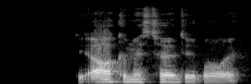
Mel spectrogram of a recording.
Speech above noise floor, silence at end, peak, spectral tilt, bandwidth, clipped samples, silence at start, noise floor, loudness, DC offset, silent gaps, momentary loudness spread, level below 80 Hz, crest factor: 60 dB; 0.15 s; 0 dBFS; -6 dB/octave; 15.5 kHz; under 0.1%; 0.8 s; -75 dBFS; -15 LUFS; under 0.1%; none; 8 LU; -56 dBFS; 16 dB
